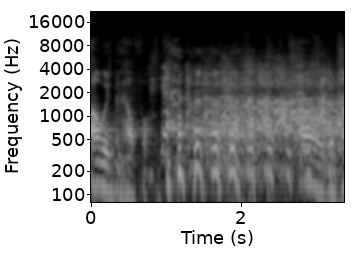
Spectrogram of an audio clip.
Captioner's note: all laughing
